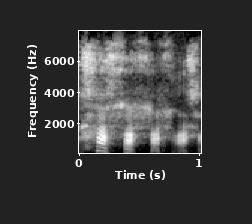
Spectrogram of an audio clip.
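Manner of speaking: cold, sneering, insidious fake laugh. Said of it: "Then they started to laugh".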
